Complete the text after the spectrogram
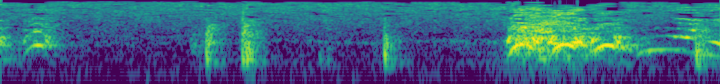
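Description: A dog gives a few short, sharp barks spaced apart, then breaks into a louder run of high, whining yelps at the end, with no talking.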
